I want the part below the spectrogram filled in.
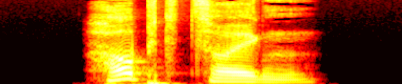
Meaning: plural of Hauptzeuge
- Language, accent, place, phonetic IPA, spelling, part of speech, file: German, Germany, Berlin, [ˈhaʊ̯ptˌt͡sɔɪ̯ɡn̩], Hauptzeugen, noun, De-Hauptzeugen.ogg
